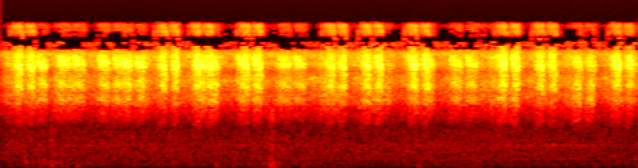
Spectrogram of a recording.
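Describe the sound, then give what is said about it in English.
Insects chirp in a backyard on a summer night, a shrill, high, pulsing chorus of many rapid repeated trills that carries on steadily for the whole stretch with no voices. “During the months of summer, the evenings and nights are alive with the sounds of insects.”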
